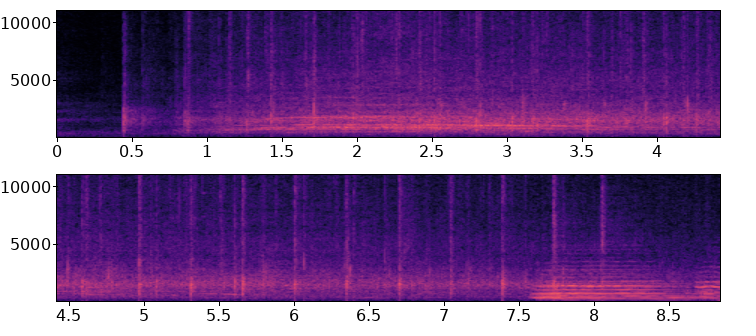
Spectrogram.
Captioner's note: cheers and applause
